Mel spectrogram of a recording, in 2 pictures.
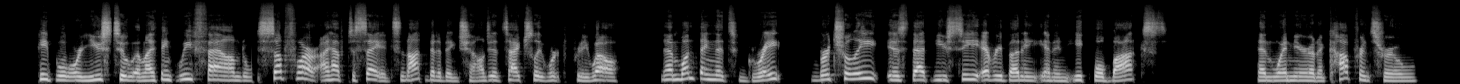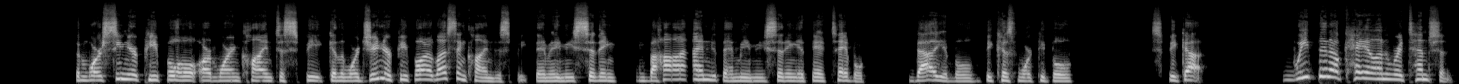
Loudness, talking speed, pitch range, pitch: -18 LUFS, 185 wpm, 170-220 Hz, 190 Hz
